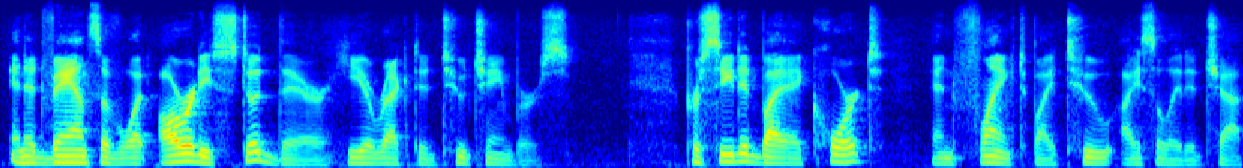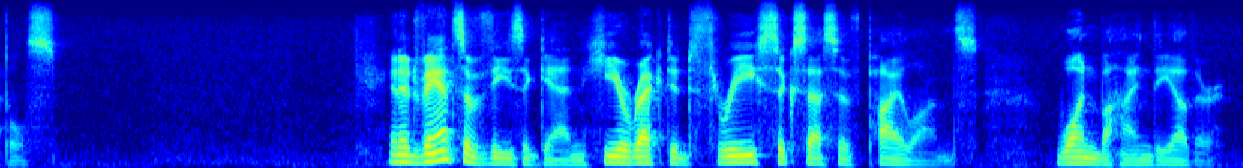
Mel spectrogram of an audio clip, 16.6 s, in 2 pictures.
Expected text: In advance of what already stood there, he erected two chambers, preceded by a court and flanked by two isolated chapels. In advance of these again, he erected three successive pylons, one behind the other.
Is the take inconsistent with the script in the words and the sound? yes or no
no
